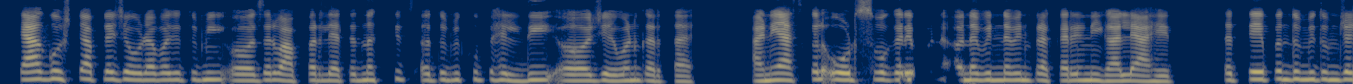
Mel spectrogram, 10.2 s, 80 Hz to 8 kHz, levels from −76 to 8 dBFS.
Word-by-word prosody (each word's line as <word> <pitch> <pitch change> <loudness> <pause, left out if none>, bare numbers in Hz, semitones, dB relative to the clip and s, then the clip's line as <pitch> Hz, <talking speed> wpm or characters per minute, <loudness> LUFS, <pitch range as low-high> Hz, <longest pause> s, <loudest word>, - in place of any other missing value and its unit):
त्या 255 +1 +9
गोष्टी 260 -1 -1
जेवणामध्ये 235 -1 0
तुम्ही 245 +1 -1
अ, 215 0 0
जर 235 0 -2
वापरल्या 210 0 -1
तर 220 - -6
नक्कीच 240 +3 -5
अ, 225 - -5
तुम्ही 235 -1 -3
खूप 245 0 -9
हेल्दी 230 +1 -1
अ, 210 0 0
जेवण 215 0 0
करताय 190 -3 -4 0.5
आणि 210 +3 +4
आजकाल 230 +4 +3
ओट्स 240 -3 +3
वगैरे 240 -1 +1
पण 225 0 -7
नवीन-नवीन 230 0 +1
प्रकारे 215 0 -1
निघाले 205 -2 +2
आहेत. 190 -1 +1 0.4
तर - - 0
ते 255 0 +8
पण 260 -2 +1
तुम्ही 250 -1 +2
तुमच्या 245 0 +2
230 Hz, 175 wpm, -23 LUFS, 215-245 Hz, 0.5 s, त्या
